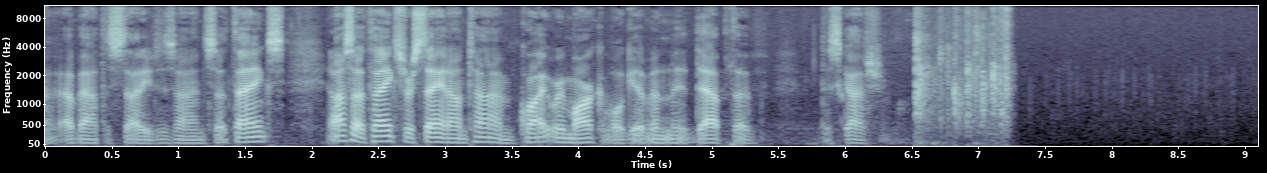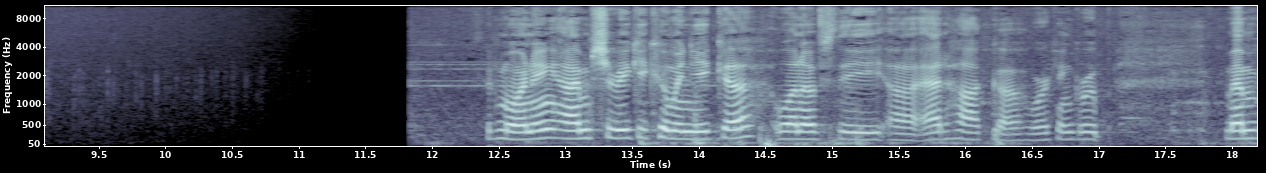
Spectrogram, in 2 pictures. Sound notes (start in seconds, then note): 8.0 applause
